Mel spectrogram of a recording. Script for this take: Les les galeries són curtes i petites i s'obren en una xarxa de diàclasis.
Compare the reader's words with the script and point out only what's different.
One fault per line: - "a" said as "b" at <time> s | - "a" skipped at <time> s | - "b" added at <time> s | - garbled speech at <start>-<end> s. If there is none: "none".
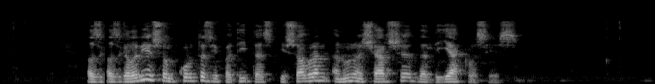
none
